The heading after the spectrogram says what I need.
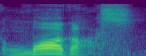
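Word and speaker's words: λόγος: you a simple example like logos logos logos likes the accent on the second to the last position and as this word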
